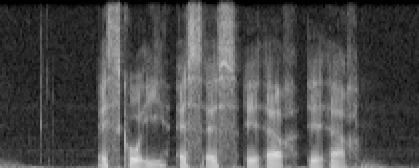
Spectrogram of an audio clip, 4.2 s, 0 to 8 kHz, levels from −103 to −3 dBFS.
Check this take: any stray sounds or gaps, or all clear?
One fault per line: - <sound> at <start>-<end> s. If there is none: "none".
none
